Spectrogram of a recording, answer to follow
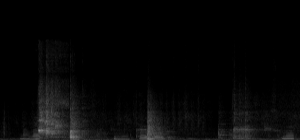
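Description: Two sharp knocks of hard craft things set down or tapped on a tabletop, about one and a half and three seconds in, the second the louder, among short bits of a child's voice.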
